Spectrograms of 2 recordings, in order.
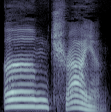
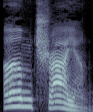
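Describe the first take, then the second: The two takes are said the same way.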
